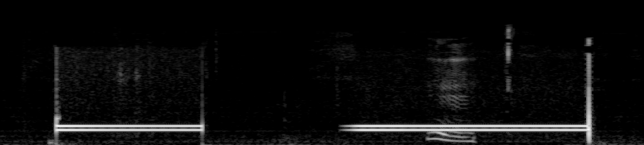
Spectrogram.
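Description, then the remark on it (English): A steady, loud telephone dial tone hums on an open call-in phone line with no caller on it, sounding for about a second and a half, cutting out, then returning for several more seconds before clicking off. “we'll have to go now to our phone and see who's calling in”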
